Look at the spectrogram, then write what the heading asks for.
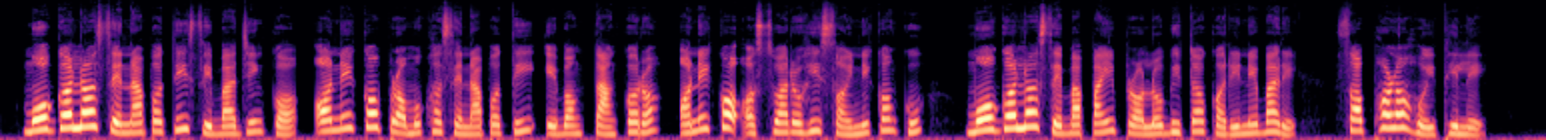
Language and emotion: Odia, neutral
